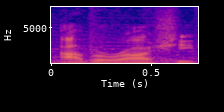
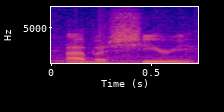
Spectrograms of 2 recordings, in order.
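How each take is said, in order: First: The name ends with the sounds 'rashi'. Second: The name ends with the sounds 'shiri'. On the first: The speaker calls it wrong. "for years I was pronouncing it the Abarashi family" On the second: The speaker calls it right. "but it's pronounced the Abashiri family"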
